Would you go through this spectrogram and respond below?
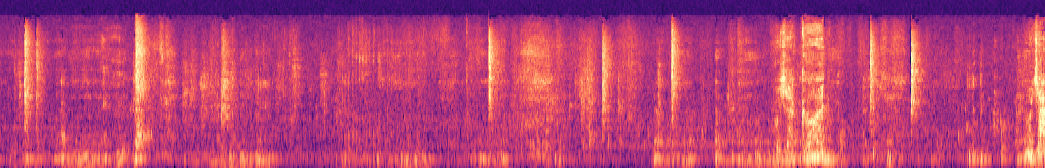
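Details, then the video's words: Recently adopted male English bulldog eating dinner indoors, a noisy eater: continuous wheezy snorts and low grunting breaths mixed with wet chewing and lapping clicks, with louder snuffling bursts near the middle and end. "Our English Bulldog enjoying dinner"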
